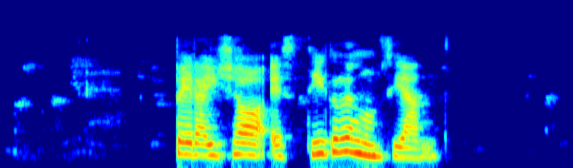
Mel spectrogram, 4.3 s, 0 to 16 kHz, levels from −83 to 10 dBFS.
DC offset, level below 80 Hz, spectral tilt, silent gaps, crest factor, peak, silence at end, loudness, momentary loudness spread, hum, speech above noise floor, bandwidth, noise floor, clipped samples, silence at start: under 0.1%; -62 dBFS; -5.5 dB/octave; none; 16 dB; -2 dBFS; 1.05 s; -15 LUFS; 8 LU; none; 69 dB; 8 kHz; -84 dBFS; under 0.1%; 1.3 s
